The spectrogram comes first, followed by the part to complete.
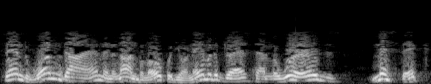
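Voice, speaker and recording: A man's voice: fairly high pitch, big pitch swings, moderate pace, slightly rough. An American man announcing in the dramatic, formal, scripted style of 1940s radio. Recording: muffled old radio recording, faint music behind.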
